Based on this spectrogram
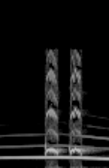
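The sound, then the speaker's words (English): Police car sirens outside wail with a steady, slowly rising tone that grows a little louder, broken by two short, harsh blasts in the middle. No voices. “Hey, what's that? Police cars. They are outside.”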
